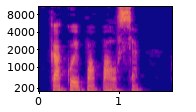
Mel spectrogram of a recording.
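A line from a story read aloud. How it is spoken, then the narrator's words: Cold interruption. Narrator (Russian): холодно перебил Алир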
